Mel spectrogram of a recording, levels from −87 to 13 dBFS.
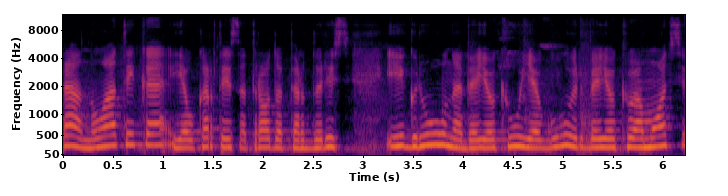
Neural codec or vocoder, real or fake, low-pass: none; real; 10.8 kHz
